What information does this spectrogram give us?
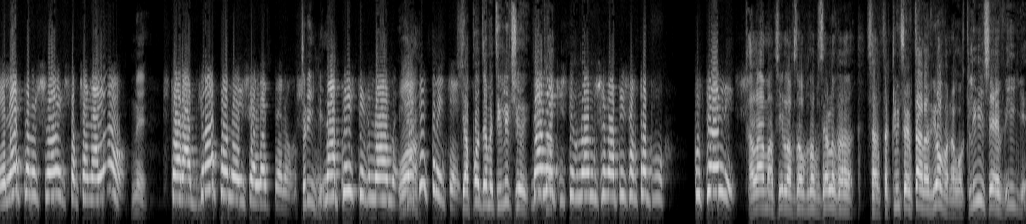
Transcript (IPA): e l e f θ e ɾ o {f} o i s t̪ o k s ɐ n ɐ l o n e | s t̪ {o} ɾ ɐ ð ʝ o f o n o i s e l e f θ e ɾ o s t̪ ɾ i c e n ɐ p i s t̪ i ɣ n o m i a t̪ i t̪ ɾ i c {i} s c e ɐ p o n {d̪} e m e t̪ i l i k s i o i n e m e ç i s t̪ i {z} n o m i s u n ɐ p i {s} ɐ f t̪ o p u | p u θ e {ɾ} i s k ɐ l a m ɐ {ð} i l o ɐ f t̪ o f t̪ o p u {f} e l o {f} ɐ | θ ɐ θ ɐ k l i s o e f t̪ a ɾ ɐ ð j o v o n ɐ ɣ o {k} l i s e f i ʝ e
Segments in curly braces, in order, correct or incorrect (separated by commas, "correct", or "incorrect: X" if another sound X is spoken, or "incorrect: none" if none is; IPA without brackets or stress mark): incorrect: s, correct, incorrect: e, correct, incorrect: ɣ, correct, incorrect: l, incorrect: θ, incorrect: θ, incorrect: θ, correct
